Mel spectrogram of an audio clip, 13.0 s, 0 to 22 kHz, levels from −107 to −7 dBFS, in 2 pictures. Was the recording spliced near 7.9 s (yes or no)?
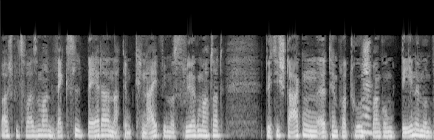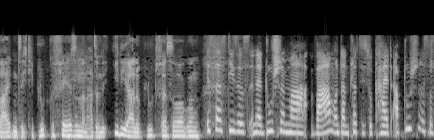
yes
